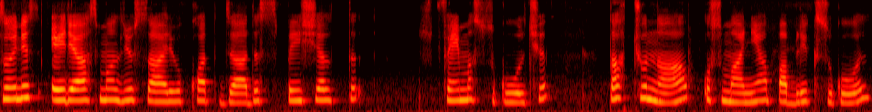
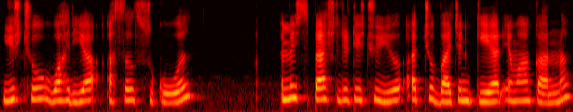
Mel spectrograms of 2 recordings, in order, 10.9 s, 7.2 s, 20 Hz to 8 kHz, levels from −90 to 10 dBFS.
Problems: none marked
